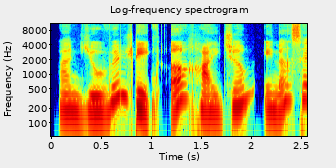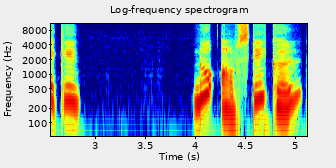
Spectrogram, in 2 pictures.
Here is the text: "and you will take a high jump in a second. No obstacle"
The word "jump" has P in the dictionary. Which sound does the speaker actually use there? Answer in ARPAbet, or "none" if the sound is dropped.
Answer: none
